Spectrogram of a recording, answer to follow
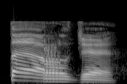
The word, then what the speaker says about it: Terje: But we double check with Terje and he said the J is pronounced as J. So it's Terje. Terje Bradberg. He said it's pronounced like that. So we asked him how to pronounce his name.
